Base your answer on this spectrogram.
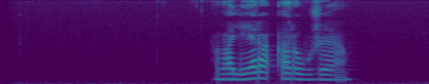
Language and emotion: Russian, neutral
